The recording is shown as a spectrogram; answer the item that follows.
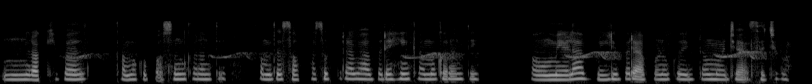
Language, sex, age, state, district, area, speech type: Odia, female, 18-30, Odisha, Jagatsinghpur, rural, spontaneous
